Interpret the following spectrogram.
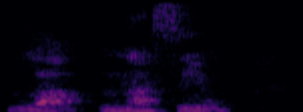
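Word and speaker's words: la nation: তাহলে আমরা যে এল আ লা, এন আ না, তে ই ও এন উচ্চারণ হইল সিউ, লা নাসিউ। এটা নামে কিন্তু একটা মেথড স্টেশনও আছে, অনেকে বলে নেশনে যায় না, নেশন ইংলিশে বলি, কিন্তু ফরাসিতে অবশ্যই হবে লা নাসিউ।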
